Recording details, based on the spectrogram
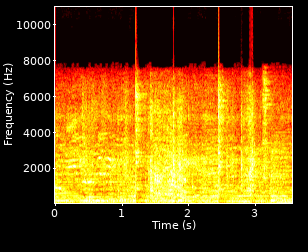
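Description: A mixture is stirred in a bowl or pot, with a scraping, swishing stir interrupted by a few sharp clinks of the utensil against the rim. A faint voice sits in the background.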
